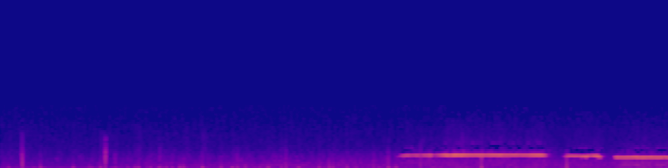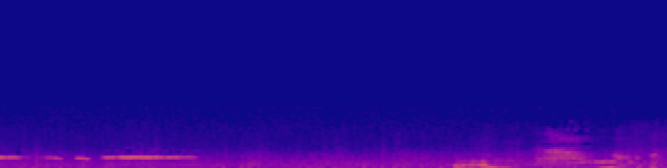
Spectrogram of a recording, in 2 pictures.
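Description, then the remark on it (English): A train whistle sounds as a steady, fairly high tone held for several seconds, broken by a few short gaps and dipping slightly in pitch, over a low rumbling background. “Another train.”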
